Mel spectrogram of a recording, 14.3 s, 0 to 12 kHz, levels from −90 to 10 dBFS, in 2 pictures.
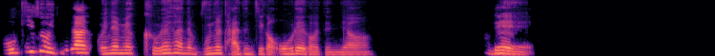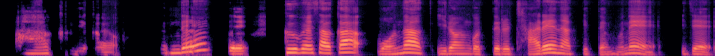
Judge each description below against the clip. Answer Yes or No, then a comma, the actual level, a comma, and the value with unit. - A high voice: No, medium, 175 Hz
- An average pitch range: No, wide, 5.9 semitones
